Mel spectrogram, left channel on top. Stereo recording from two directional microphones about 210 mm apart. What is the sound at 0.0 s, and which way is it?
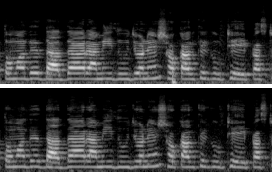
A woman's voice, 5° right (ahead or behind).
